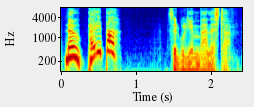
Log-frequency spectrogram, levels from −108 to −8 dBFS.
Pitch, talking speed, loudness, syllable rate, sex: 140 Hz, 125 wpm, -19 LUFS, 5.5 syllables/s, male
